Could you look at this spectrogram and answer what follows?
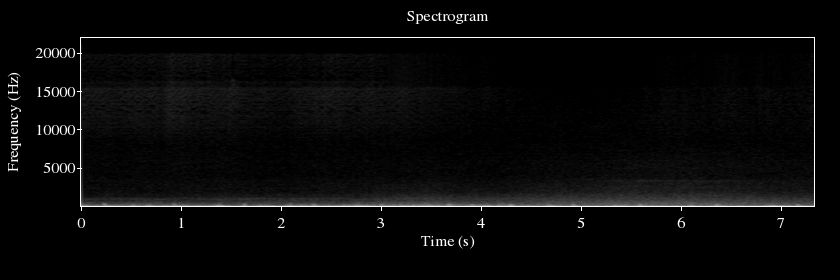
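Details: Own adult heartbeat through a stethoscope while sitting at a beach house: steady, regular low thumps with faint wind noise; normal heart sounds.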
